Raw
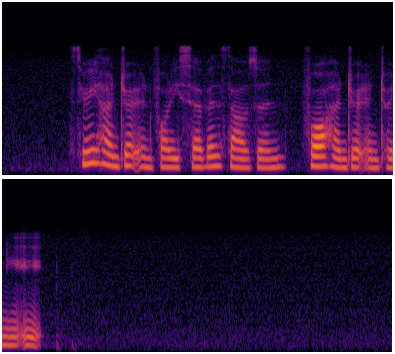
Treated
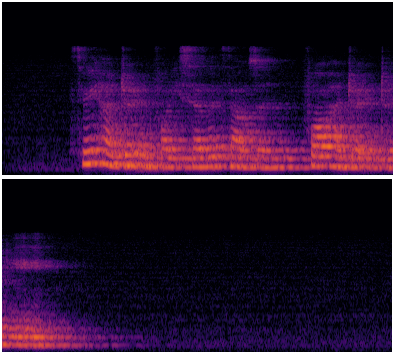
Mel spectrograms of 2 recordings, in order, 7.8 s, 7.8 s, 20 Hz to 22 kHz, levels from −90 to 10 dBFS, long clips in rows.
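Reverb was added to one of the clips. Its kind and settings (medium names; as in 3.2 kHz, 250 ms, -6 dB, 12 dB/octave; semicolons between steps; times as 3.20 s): simulated room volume 770 m³, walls mixed, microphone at 2.2 m; trim -8 dB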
